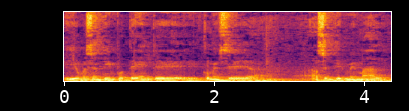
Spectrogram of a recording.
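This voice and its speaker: Over noticeable background noise and audible room echo, a man speaks at a fairly low pitch in a monotone, flat intonation. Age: 60s. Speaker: recovered drug addict giving testimony, former radio worker. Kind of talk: personal testimony. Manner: halting, with frequent fillers and repetitions.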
